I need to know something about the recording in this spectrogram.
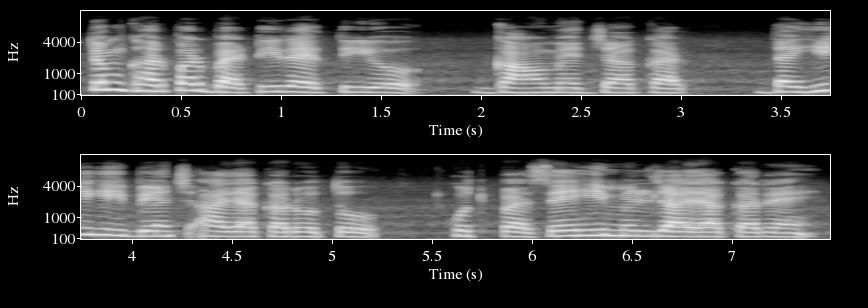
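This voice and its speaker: A woman's voice: mid-range voice, slow, no room sound. A woman voicing a bossy, greedy older mother-in-law who gives curt demands, in a storybook reading. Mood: demanding.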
